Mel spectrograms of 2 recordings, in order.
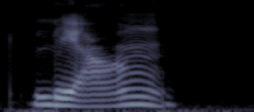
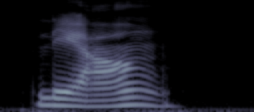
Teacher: This is a falling rising tone.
